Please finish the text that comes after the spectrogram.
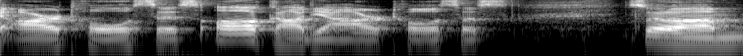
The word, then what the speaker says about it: Artosis: And of course, Artosis doesn't say his name like that. He says it Artosis.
